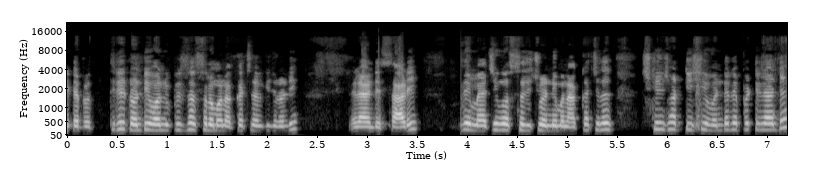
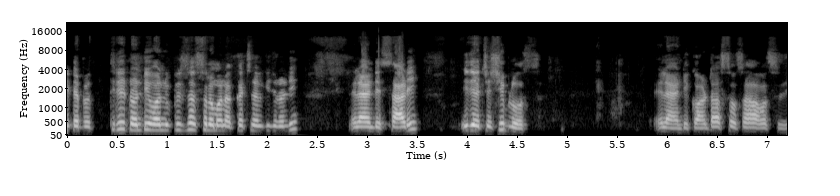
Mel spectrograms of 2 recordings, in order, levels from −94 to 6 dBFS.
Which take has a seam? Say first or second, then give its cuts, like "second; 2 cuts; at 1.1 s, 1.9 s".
first; 1 cut; at 3.9 s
